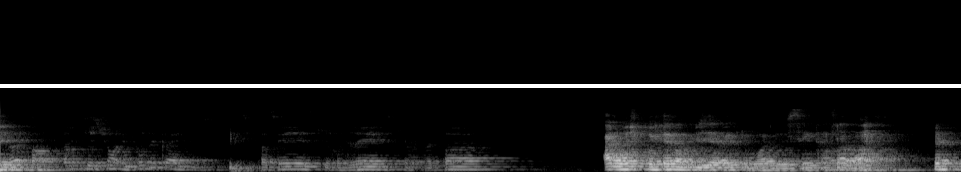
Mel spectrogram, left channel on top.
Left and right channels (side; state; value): left; silent; digital silence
